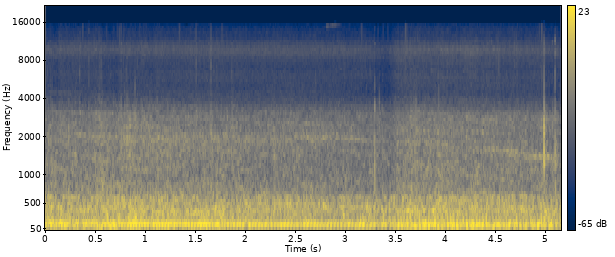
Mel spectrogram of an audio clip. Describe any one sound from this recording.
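Wind rushes past while riding outdoors.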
